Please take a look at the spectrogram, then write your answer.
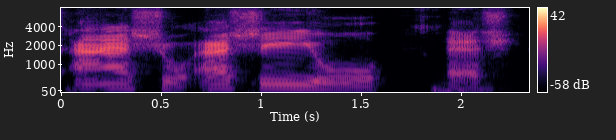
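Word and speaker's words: Ashe: Ash well, his cat's name is spelled A-S-H-E, so I don't know if it's Ash or Ashy or Ash. How do you pronounce it, Jason?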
